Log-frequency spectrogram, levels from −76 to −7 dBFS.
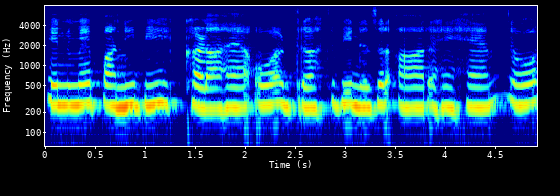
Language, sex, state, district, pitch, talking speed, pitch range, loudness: Urdu, female, Andhra Pradesh, Anantapur, 255 Hz, 85 wpm, 240-265 Hz, -35 LUFS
